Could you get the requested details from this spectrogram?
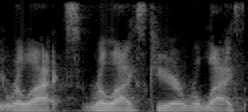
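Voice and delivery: soft, calming murmur of her gut; quiet inner voice telling her to relax; soothing inner voice. Retold or imitated. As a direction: hush yourself down gently. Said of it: "kept telling me".

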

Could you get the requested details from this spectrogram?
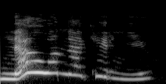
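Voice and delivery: high, emphatic no I'm not; wife insisting to husband the dream was real. Retold or imitated. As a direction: insist through a grin. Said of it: "I said".

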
